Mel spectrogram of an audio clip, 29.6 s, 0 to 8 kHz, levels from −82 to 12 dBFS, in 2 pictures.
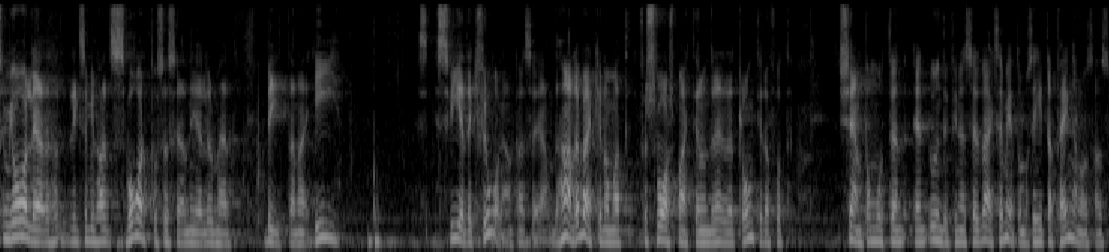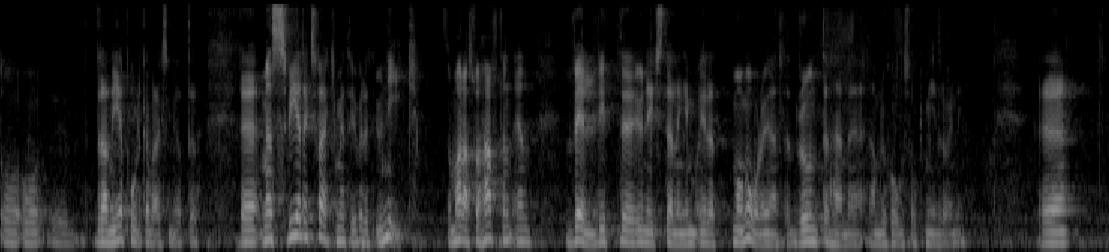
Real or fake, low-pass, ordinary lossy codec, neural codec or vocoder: real; 7.2 kHz; MP3, 64 kbps; none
